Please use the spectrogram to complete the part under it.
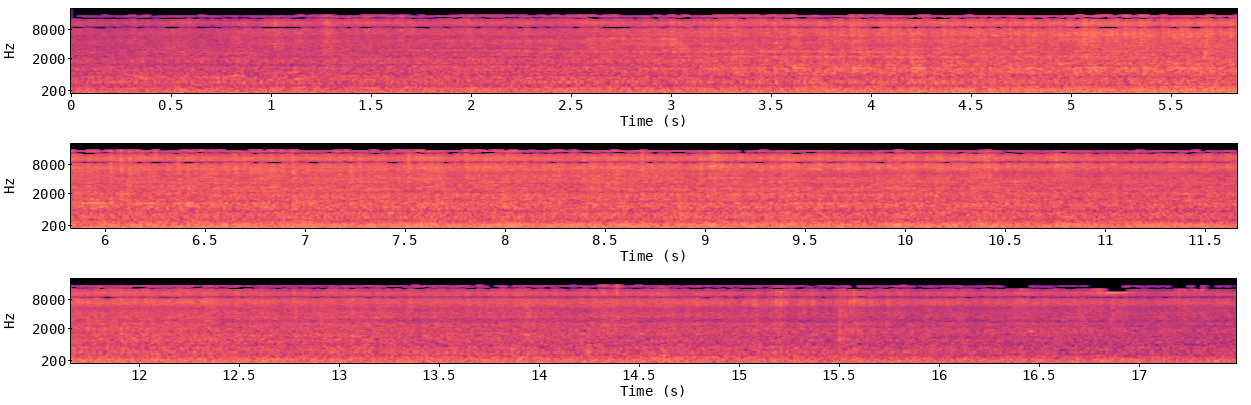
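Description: Steel wheels clatter over rail joints.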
